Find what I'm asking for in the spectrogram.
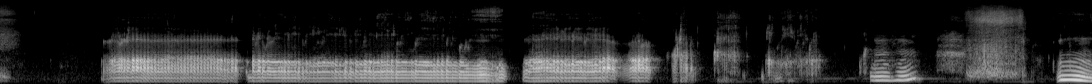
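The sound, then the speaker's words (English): A person gargling makes a long, voiced, bubbling gargle that holds for several seconds before breaking off. Talking and short breathy noises follow. “Now what? I should gargle it? Okay.”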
